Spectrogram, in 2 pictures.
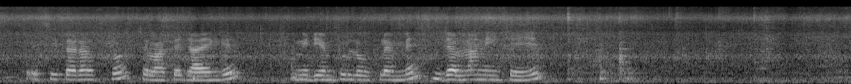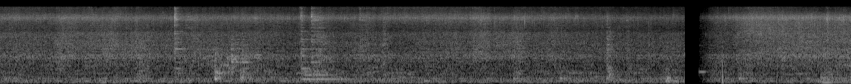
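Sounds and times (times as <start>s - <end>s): food sizzling in a pan: 0.0s - 17.0s
spatula scraping a pan: 7.5s - 12.5s.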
